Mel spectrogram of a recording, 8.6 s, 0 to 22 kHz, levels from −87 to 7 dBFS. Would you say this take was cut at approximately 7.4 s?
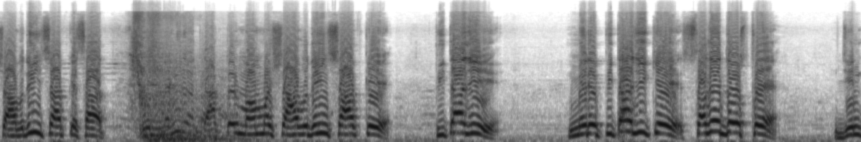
no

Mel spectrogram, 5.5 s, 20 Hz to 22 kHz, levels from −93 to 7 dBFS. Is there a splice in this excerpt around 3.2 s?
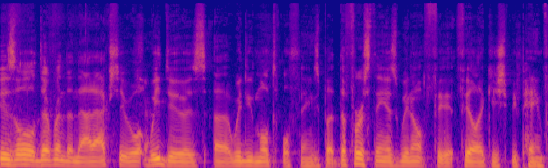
no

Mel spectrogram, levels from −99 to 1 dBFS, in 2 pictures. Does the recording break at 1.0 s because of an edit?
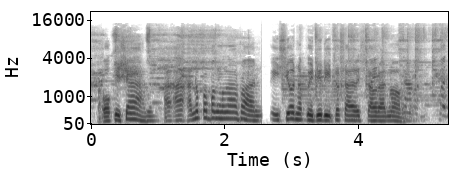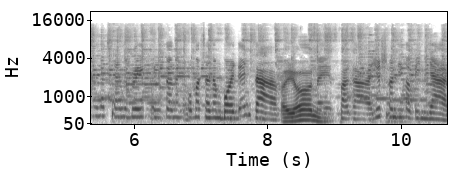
no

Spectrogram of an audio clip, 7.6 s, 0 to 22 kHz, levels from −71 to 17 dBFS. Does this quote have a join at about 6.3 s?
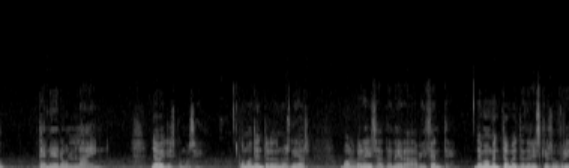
no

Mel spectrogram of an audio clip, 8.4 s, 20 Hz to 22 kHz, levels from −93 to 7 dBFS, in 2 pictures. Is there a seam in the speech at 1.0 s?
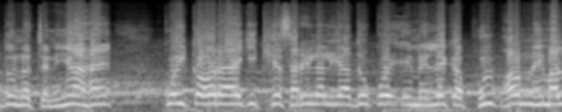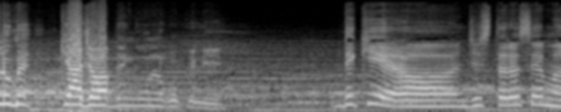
no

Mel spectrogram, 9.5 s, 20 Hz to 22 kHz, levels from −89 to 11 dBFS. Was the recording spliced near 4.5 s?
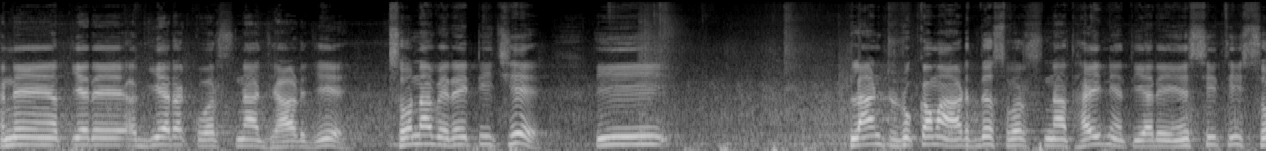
no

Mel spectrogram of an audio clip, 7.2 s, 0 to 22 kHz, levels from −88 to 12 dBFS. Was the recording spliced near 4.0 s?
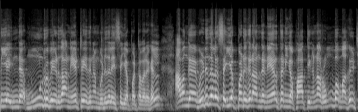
no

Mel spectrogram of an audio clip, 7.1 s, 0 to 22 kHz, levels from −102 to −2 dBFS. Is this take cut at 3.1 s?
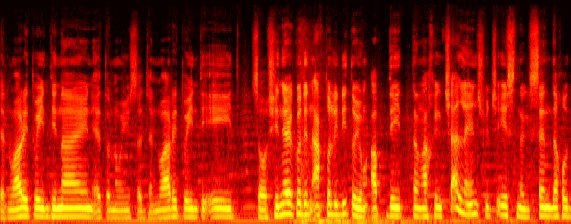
yes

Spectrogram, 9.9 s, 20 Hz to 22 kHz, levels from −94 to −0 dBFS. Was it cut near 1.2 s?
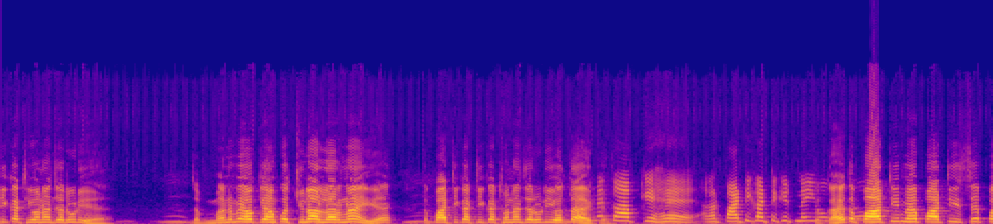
no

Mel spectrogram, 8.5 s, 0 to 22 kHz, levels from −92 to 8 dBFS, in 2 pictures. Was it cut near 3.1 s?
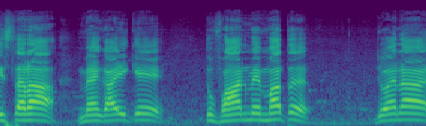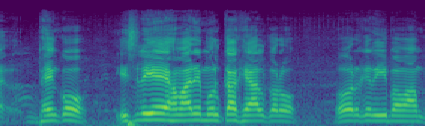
no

